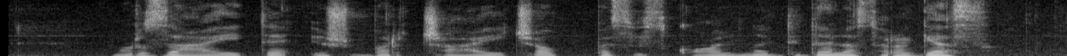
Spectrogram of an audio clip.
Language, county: Lithuanian, Klaipėda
